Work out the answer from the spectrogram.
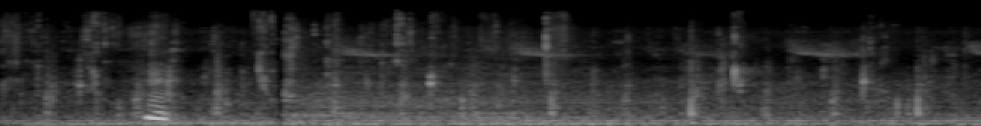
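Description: A person chewing a mouthful of tender, chewy chicken, with wet mouth noises and faint clicks. There is one brief hum-like voice sound about a second in.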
